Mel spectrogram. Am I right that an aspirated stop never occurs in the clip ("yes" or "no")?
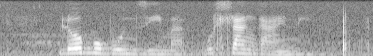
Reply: yes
